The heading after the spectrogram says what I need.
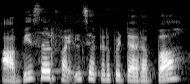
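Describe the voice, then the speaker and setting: A woman voicing a bold, quick-tongued young woman in an audio story, teasing and sharp-spoken. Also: mid-range voice, lively intonation. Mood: curious, playful. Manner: teasing, then sharp and scolding.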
